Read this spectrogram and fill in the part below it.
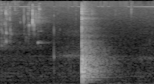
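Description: Water added to a thick tahini salad dressing, a single short splash or drip followed by a brief fading tail, close and fairly clear against a quiet background.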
